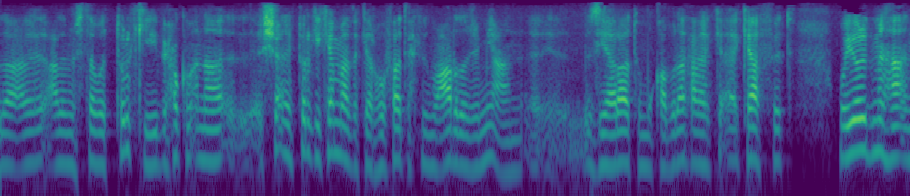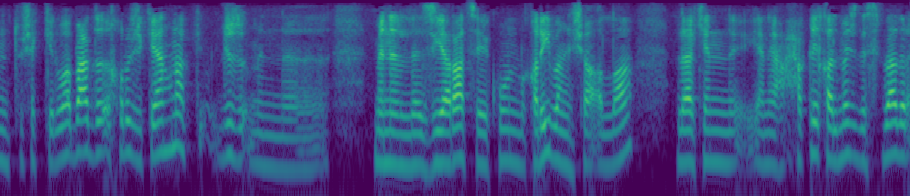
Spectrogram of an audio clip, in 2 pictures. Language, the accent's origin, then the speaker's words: Arabic; Syria; نحن كشعب سوري قبل أي شيء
